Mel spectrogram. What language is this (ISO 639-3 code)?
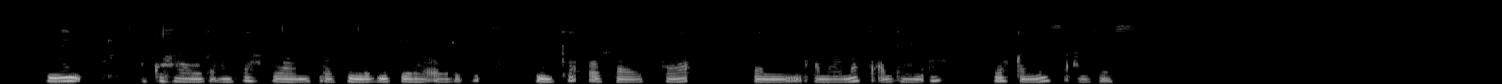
som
